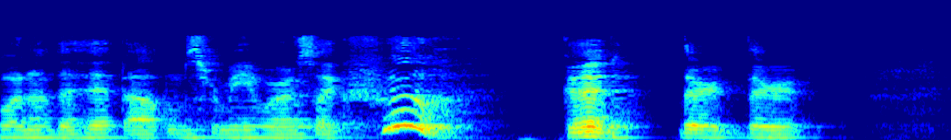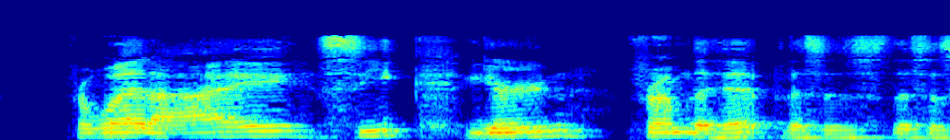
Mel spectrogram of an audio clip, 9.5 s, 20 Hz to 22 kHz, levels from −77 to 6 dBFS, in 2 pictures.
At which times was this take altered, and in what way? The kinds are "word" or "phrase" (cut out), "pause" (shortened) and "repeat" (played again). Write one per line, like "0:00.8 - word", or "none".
none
